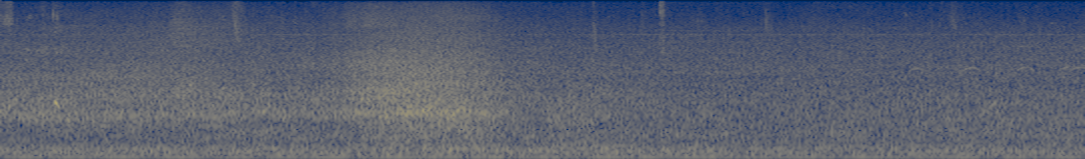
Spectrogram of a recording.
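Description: An engine running steadily, with a rush of noise that swells and fades about three seconds in.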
